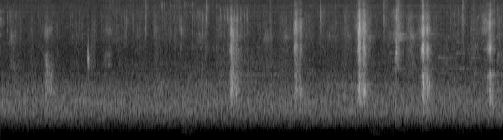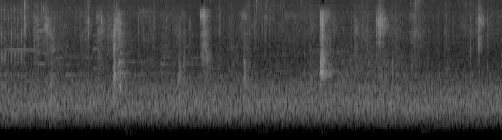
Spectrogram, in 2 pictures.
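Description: Horse trotting in a sand dressage arena: scattered short clicks of hooves and tack, irregularly spaced and clustered in the first half, over a steady outdoor hiss.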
